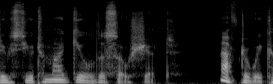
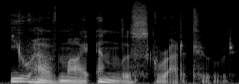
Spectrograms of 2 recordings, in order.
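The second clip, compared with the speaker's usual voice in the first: normal talking voice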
